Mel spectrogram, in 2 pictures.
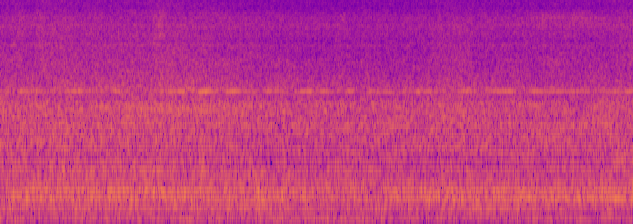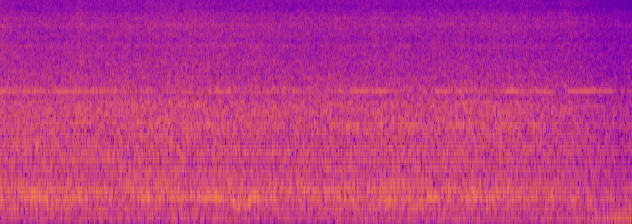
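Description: A hair dryer blows with a steady loud whirr close by.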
